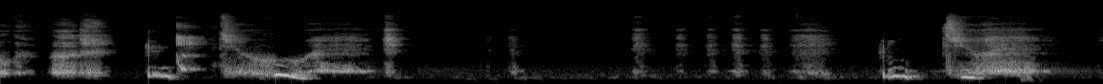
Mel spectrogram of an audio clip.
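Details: Several held-back sneezes, short muffled bursts with snorts and gasps; the last few break through louder because some were too strong to stifle.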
